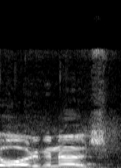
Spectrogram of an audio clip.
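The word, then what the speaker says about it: organelle: लेकिन असल में ये लफ्ज़ है ऑर्गेनल। कौन सा लफ्ज़ है ये? ऑर्गेनल। तो ये आप गूगल से भी कंसल्ट कर सकते हैं। गूगल पे जो इसकी प्रोनाउंसिएशन है वो यही है, ऑर्गेनल्स। ऑर्गेनेली इसकी प्रोनाउंसिएशन नहीं है बच्चे।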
